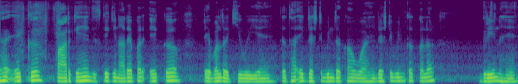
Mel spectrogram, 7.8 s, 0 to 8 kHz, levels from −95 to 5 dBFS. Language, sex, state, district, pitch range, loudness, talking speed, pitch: Hindi, male, Bihar, Araria, 115-130 Hz, -19 LUFS, 175 wpm, 120 Hz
